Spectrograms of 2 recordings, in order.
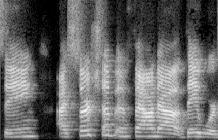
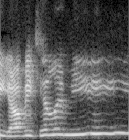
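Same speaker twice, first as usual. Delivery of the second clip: laughing; 9 semitones higher than usual. Real, not acted. Collapses laughing.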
